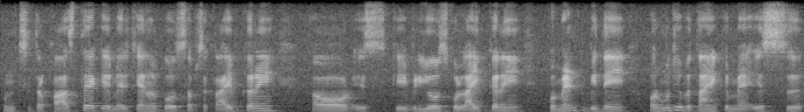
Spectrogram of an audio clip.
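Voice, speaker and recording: A man teaching an English textbook lesson, reading English slowly and explaining in Urdu with frequent pauses. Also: on the high side, bright, forceful tone, a little hiss or hum.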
